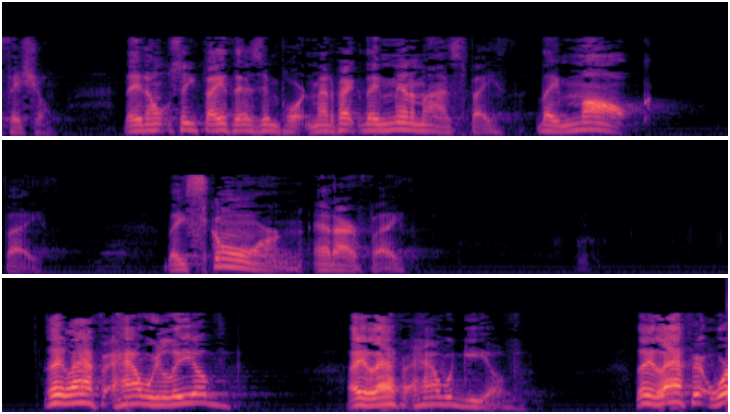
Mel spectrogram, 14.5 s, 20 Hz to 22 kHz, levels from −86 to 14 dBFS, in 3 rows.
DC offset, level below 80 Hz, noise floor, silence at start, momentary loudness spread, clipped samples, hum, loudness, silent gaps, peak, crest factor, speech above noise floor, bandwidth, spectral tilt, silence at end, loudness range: under 0.1%; -70 dBFS; -76 dBFS; 0.05 s; 22 LU; under 0.1%; none; -23 LUFS; none; -4 dBFS; 22 dB; 53 dB; 8.8 kHz; -3.5 dB/octave; 0 s; 11 LU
